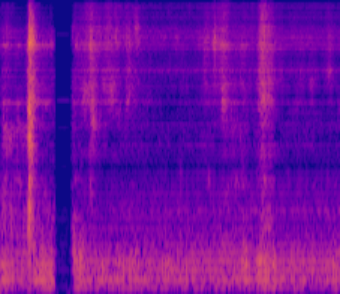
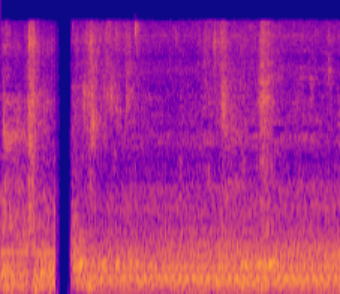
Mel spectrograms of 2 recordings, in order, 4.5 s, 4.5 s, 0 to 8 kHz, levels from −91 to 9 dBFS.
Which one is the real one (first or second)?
second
